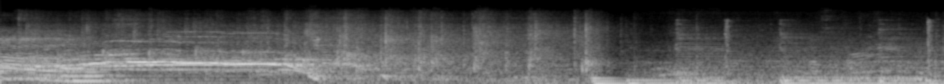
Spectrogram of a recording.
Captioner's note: cheers and applause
